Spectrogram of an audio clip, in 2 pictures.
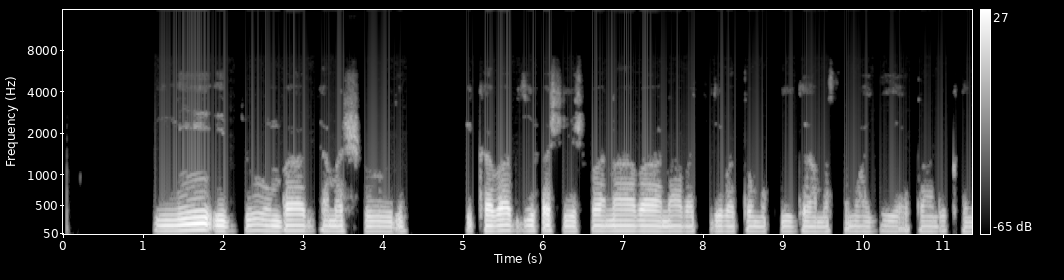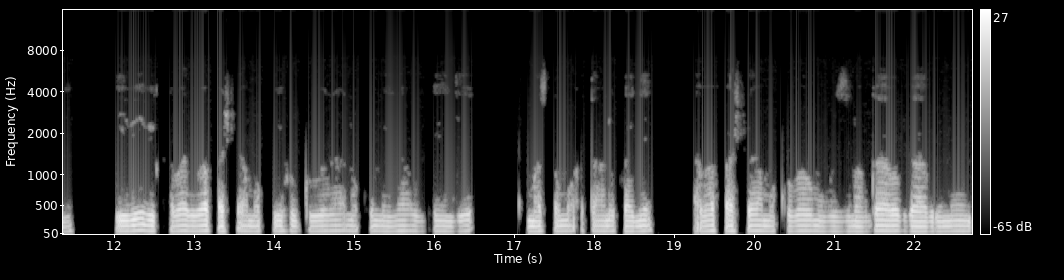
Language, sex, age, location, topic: Kinyarwanda, male, 18-24, Nyagatare, education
